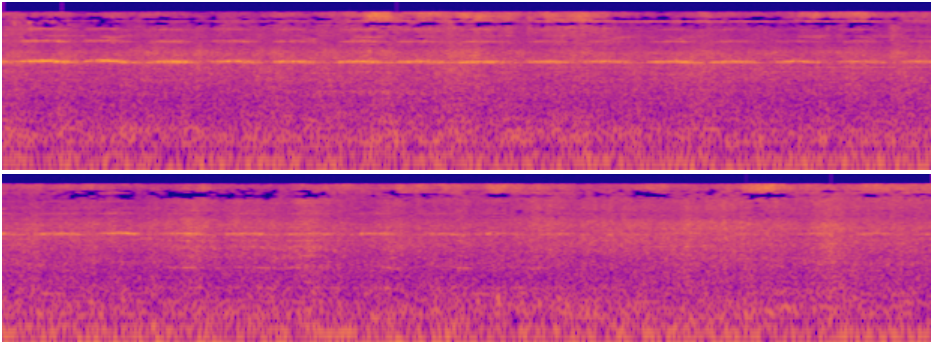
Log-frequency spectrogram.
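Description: Covered hopper cars of a long freight train rolling past on curved track: a loud, steady rumble of steel wheels on rail. A high, wavering wheel squeal runs over it for the first half and then fades.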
